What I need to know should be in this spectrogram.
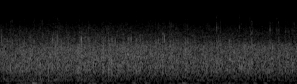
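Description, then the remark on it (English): A large crowd at a keynote presentation applauds new watchOS app features, a dense wash of many hands clapping at once, sustained at an even loudness throughout with no voices standing out. “You can clap, it's good.”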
